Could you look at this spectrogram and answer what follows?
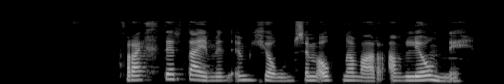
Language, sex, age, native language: Icelandic, female, 20-29, Icelandic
